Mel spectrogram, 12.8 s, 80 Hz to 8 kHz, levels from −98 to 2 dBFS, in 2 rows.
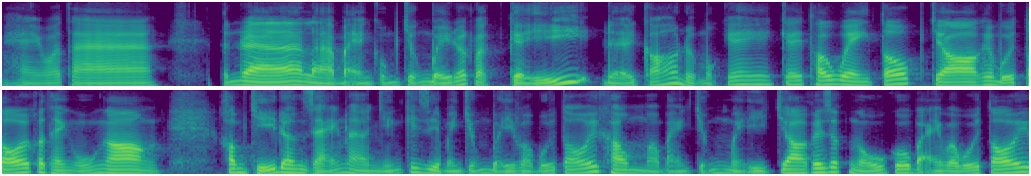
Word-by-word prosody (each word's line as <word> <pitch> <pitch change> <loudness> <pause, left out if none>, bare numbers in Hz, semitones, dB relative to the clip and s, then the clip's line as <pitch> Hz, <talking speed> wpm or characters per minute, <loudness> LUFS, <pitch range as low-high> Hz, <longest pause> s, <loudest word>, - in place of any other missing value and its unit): hay 95 0 -9
quá 95 +2 -6
ta! 100 +1 0 0.4
Tính 120 +2 -6
ra 115 -3 +6
á 130 0 +4
là 95 -5 0
bạn 95 +1 -4
cũng 90 +2 -10
chuẩn 115 +1 -7
bị 95 - 0
rất - - -2
là - - +1
kỹ 150 - +2
để 95 -1 -4
có 175 - -2
được 130 - -4
một 95 -2 -10
cái 145 +2 -3
cái - - -2
thói 145 -1 +1
quen 135 -5 +2
tốt 170 +7 +2
cho 120 0 +5
cái 135 0 -1
buổi 105 -1 -1
tối 130 +4 +4
có 150 - +1
thể 110 -3 -2
ngủ 100 +2 -5
ngon. 125 -5 +4 0.4
Không 145 0 +1
chỉ 110 -2 +2
đơn 140 -3 +2
giản 110 +4 -3
là 105 -6 -2
những 95 +4 -7
cái 155 +1 -4
gì 120 - 0
bạn 95 -2 -6
chuẩn 105 +5 -7
bị 95 -2 -4
vào 100 -3 -5
buổi 100 +4 -5
tối 135 +7 0
không, 120 - -1
mà 90 -1 -6
bạn 95 +1 -9
chuẩn 120 +5 -9
bị 95 -1 -5
cho 130 -1 +3
cái 150 +3 +3
giấc 160 -2 -2
ngủ 105 0 -1
của 130 0 +2
bạn 100 -4 -3
vào 95 -1 0
buổi 105 +4 -1
tối 140 +7 +3
115 Hz, 275 wpm, -23 LUFS, 100-135 Hz, 0.4 s, ra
